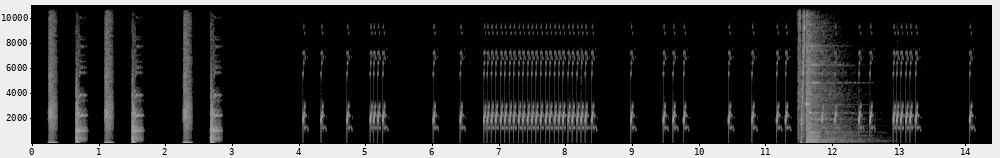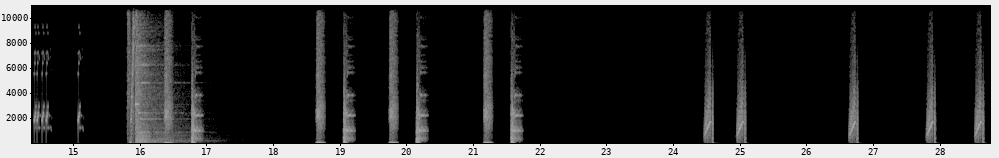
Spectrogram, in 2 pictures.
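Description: Short electronic blips sound over and over.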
